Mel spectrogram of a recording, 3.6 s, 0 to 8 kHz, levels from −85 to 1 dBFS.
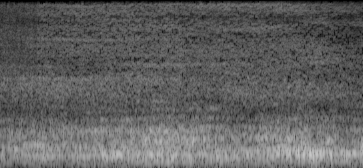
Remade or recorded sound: remade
